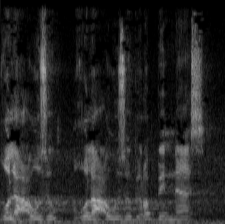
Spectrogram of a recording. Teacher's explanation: pronouncing the qaf as ghain and then the dal as zay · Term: lahnun jali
